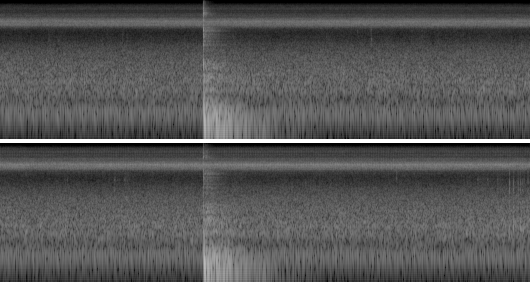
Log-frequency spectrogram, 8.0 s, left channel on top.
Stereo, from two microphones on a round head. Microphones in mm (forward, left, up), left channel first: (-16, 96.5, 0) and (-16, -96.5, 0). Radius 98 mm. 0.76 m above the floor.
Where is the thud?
65° left (ahead or behind), 1.8 m.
